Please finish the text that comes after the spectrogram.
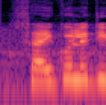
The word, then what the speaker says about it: psychology: फिर मनोविज्ञान साइकोलॉजी, P silent रहता है इसमें।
